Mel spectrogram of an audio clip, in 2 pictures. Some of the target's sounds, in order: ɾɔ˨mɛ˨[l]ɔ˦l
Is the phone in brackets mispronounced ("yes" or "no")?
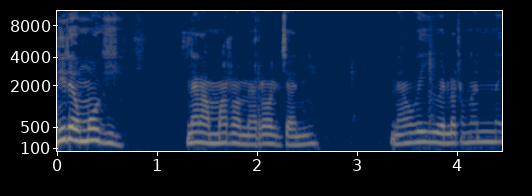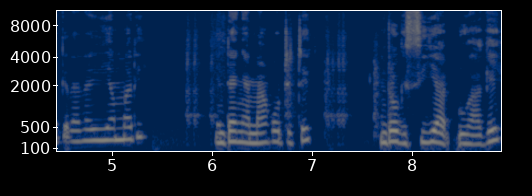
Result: yes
